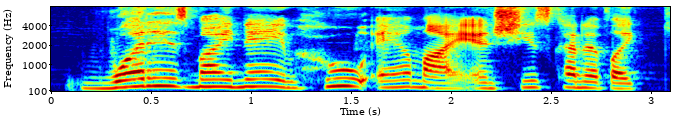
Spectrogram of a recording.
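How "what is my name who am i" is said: half-shouted, slow, stretched-out mild yell. Retelling a story where a character screams his own question: imitating a character shouting. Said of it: "screaming, like, shouting".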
